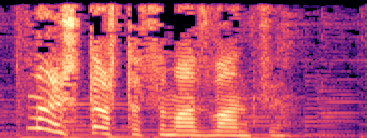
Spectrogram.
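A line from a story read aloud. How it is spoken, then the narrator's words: Cheerful. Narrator (Russian): сказала весело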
